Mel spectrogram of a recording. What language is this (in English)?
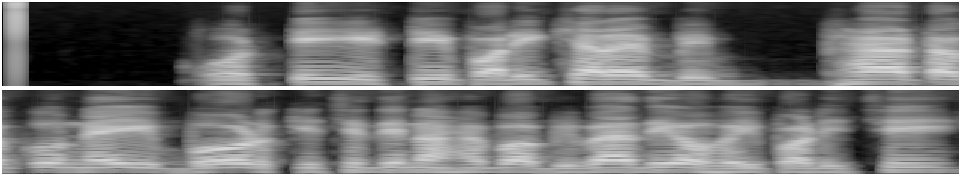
Odia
